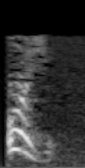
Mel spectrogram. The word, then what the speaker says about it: hoje: Hoje tem quatro letras e três fonemas, pois vocês não ouvem o som do H, porque não poderiam mesmo. Ele não é pronunciado.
